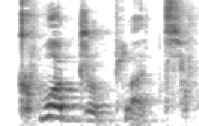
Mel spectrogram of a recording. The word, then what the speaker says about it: quadruplet: Jo, takže quadruplet nebo quadruplet. Jo, jestli chceš to vyslovat krátce, tam je přízvuk na začátku, anebo dlouze. Quadruplet, tam je přízvuk na druhé slabice.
